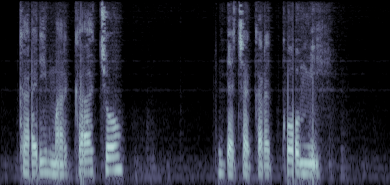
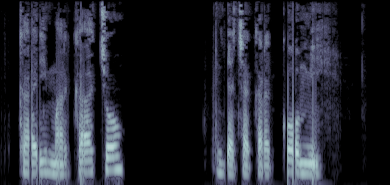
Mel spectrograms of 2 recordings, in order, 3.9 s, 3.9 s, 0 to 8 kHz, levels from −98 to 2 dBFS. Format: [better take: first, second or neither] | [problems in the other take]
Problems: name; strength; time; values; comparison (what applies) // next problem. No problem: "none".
second | noise reduction (neural mask model RNNoise)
